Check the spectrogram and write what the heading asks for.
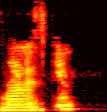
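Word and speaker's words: Måneskin: es Moneskin, se escribe Maneskin, es una palabra eh, danesa que significa como rayo de luna o luz de luna, algo así.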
